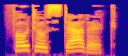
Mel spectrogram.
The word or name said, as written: photostatic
